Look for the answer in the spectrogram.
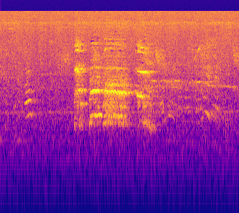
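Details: Asian barred owlet: a brief early note, then a loud, grating, raspy outburst lasting over a second, broken into chattering pulses that trail off into softer notes.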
